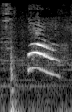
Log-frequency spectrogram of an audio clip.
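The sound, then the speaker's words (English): A child's voice imitates a wolf howl: one short, high, slightly wavering cry that rises then slides down, sounding more like a cat's meow, after a soft thump. “What noise does a scary wolf make”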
